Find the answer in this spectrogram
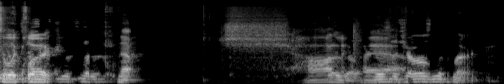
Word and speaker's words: Leclerc: in clubhouse, said, well, they call him Charles Leclerc. So that's what I call him now. Correct. And it rolls off the tongue so much nicer anyway. And it's a correct pronunciation, I would say, since he's from Monaco. So it would be more French-based.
